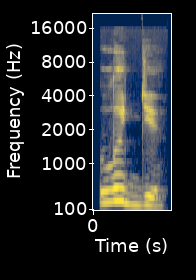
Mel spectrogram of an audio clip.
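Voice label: "лыддьы", Komi, female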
